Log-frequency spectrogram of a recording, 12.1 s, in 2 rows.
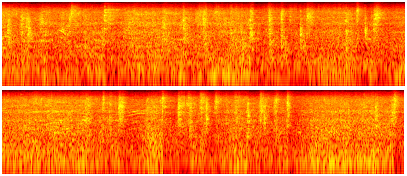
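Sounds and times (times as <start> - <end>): sharp clicks and knocks: 0.0 - 1.8, 2.4 - 5.8, 7.3 - 10.5, 11.6 - 12.0
train wheels clattering on rails: 0.0 - 12.0.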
